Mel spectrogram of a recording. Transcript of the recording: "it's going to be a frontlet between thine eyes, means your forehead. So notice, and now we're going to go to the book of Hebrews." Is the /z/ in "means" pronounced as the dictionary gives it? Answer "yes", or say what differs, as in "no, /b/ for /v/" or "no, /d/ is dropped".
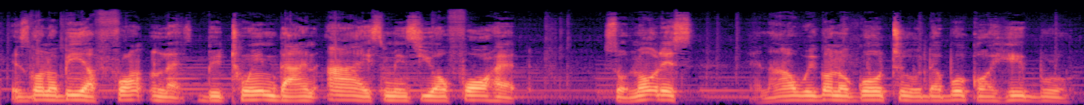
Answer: no, /s/ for /z/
